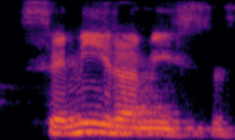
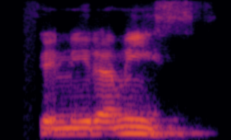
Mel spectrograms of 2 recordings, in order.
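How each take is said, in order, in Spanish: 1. El acento cae antes de la última sílaba. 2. El acento cae en la última sílaba. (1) "sería en castellano" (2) "acento en la última por influjo francés"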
